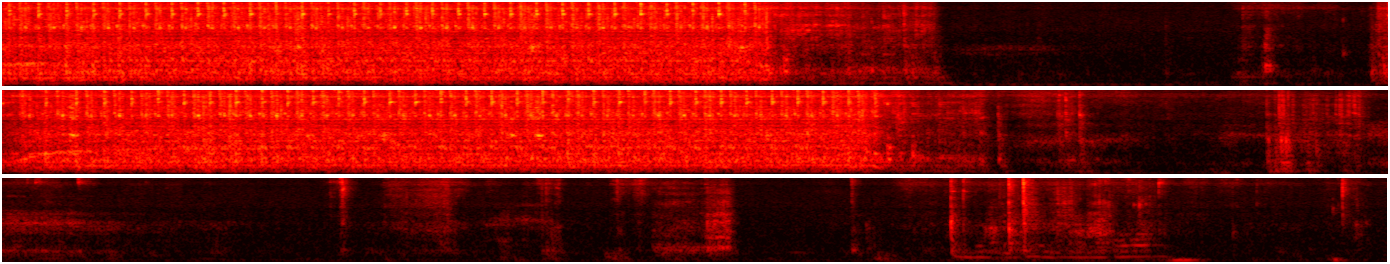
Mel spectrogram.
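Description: A long arm sewing machine runs in two sustained bursts of steady, loud stitching as it crosses bulky, intersecting seams, then stops and leaves quiet clicks and handling noises.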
